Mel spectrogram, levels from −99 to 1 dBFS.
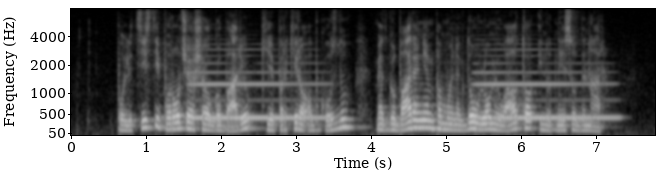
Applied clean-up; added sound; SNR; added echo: none; Wind instrument, woodwind instrument; 5 dB; none.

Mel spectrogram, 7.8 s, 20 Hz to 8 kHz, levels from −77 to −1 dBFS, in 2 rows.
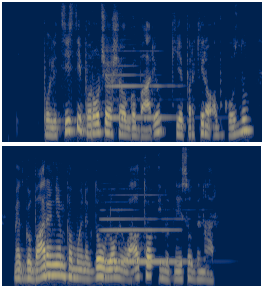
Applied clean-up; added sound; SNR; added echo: classical method spectral subtraction.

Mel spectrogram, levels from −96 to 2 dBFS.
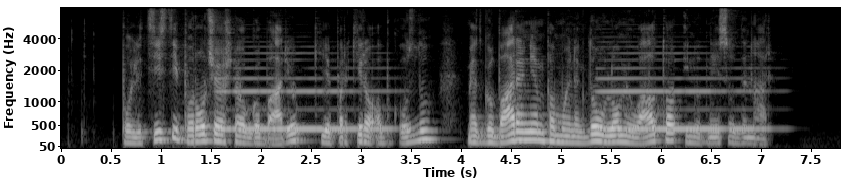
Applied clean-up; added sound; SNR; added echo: neural mask model RNNoise.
